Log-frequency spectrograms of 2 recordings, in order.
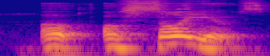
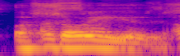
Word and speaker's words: Osoyoos: It says Oyosoos, right? – It says here Osoyoos. – Osoyoos.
